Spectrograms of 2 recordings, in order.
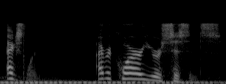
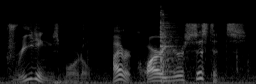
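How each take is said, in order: First: Higher, lightly British regal cat; British accent. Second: Lightly voiced formal gnome; a hint of a storybook gnome. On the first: Acted. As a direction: make a stately request in a British accent. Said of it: "in a British accent". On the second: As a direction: play a gnome making a grand request. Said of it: "out pops this gnome".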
